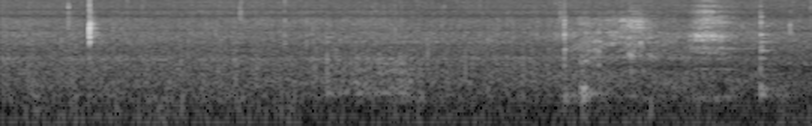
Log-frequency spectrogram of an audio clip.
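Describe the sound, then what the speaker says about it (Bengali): Pitha batter for jilipi pithe sizzling slowly in medium-hot oil, a steady soft frying hiss with a few crackling pops rising toward the end, no voices. "তেলটা মাঝারি গরম হলে ছাড়তে হবে, আস্তে আস্তে জাল দিয়ে ভাজতে হবে"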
